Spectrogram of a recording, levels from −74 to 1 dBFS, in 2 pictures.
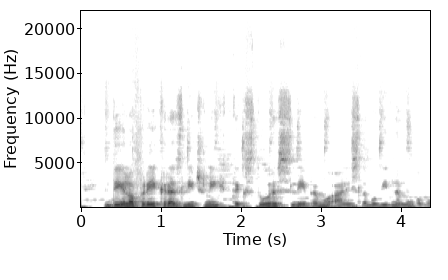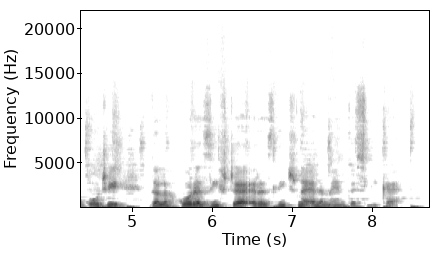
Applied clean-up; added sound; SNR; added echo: classical method Wiener filter.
